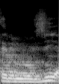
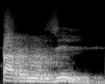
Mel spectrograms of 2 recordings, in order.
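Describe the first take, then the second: First: The first syllable has the vowel i. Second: The first syllable has the vowel a. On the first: "ada Tirmizi" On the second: "Kalau orang kampung Ambo, ... pakai tar ya"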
